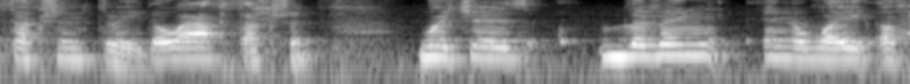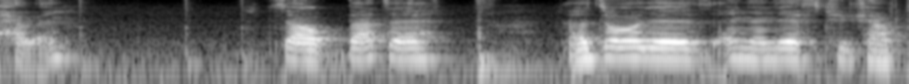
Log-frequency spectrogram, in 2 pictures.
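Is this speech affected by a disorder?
Yes: cerebral palsy.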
